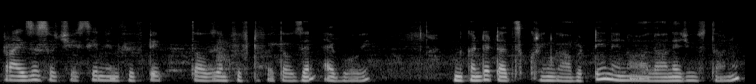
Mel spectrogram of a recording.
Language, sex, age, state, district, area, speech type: Telugu, female, 30-45, Telangana, Medchal, urban, spontaneous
